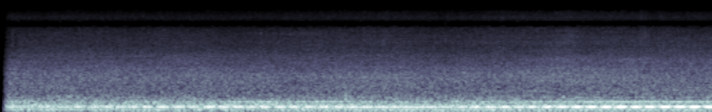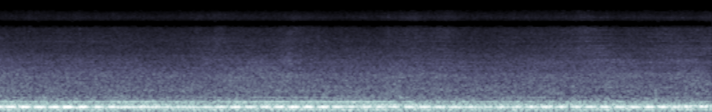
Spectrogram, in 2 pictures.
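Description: Vehicle engine idling, a steady low hum with a fast, even pulse, heard from inside the cab.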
